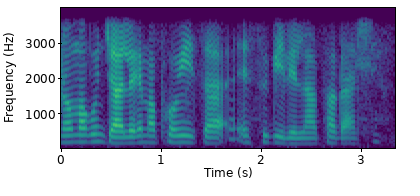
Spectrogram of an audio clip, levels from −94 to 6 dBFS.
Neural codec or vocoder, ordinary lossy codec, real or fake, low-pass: none; none; real; 3.6 kHz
